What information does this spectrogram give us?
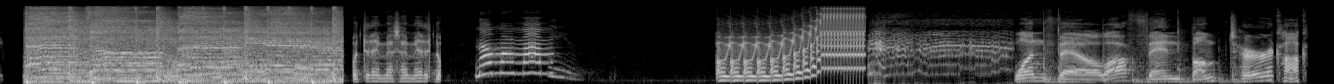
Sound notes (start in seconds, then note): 7.1 "oh" stuttering and speeding up; 7.4 monophonically slowed down laugh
